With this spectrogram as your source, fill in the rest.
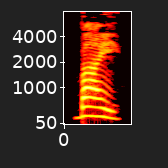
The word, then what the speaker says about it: bij: Pronounced. Bij. Similar to the English word.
